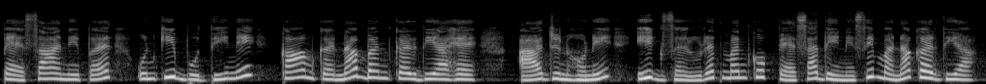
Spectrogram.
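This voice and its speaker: A woman's voice: fairly high pitch, takes it slowly, a little mellow. A woman voicing a kind, worried wife with a conscience in a cartoon story, earnest and admonishing. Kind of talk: children's cartoon story dialogue.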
